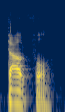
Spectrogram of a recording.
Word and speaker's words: doubtful: Second, B is usually not pronounced before T. These are examples: debt, doubt, debtor, doubtful, subtle.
